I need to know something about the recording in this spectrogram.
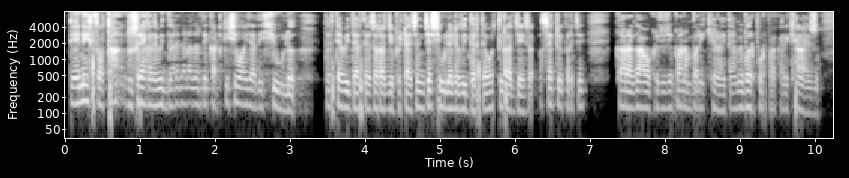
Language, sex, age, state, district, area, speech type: Marathi, male, 18-30, Maharashtra, Satara, rural, spontaneous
